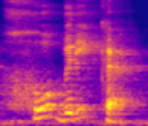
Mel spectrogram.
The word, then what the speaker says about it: rubrica: Algo parecido acontece com a palavra rubrica, que muita gente pronuncia como se fosse proparoxítona.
